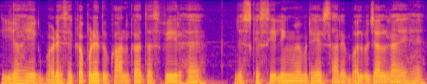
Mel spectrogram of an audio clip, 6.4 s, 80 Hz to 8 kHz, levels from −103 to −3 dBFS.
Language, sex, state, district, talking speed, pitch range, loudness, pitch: Hindi, male, Jharkhand, Deoghar, 170 wpm, 95-105 Hz, -19 LUFS, 100 Hz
